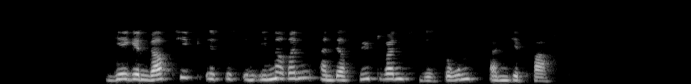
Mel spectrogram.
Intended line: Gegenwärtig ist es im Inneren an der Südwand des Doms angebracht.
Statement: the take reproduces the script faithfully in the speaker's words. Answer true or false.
true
